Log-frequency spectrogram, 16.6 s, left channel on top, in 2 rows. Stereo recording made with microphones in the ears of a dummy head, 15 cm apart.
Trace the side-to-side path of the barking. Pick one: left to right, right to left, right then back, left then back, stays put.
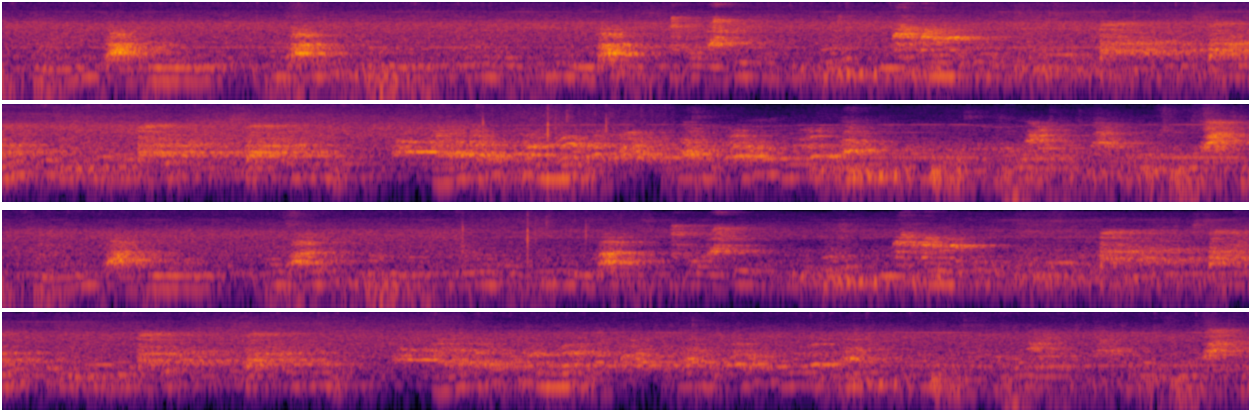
right then back.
